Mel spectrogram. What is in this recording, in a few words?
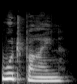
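"woodbine", British English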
